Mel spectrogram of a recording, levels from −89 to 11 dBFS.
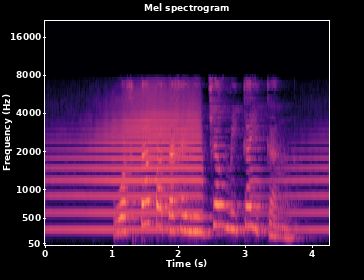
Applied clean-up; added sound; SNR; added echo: none; Trumpet; 3 dB; reverberation time 0.8 s.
